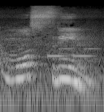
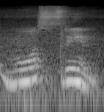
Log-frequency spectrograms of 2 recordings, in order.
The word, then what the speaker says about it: মসৃণ: এর মতো হবে যেমন মসৃণ এখানে মসৃণ তোমরা জানো এখানে মূর্ধন্য ণ শুধুমাত্র লিখিত রূপ আছে কিন্তু তার উচ্চারিত রূপ নাই যেখানে মূর্ধন্য ণ আছে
